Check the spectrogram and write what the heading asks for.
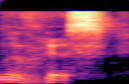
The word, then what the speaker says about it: Louis: And to this day, everyone in England, as you say, calls him Louisie. Uh, and they laugh at Americans for calling him Lewis, but everybody he knew called him Lewis.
